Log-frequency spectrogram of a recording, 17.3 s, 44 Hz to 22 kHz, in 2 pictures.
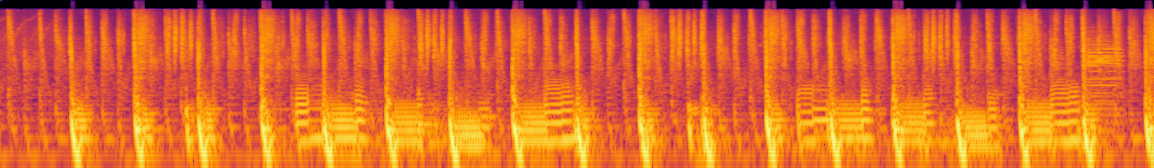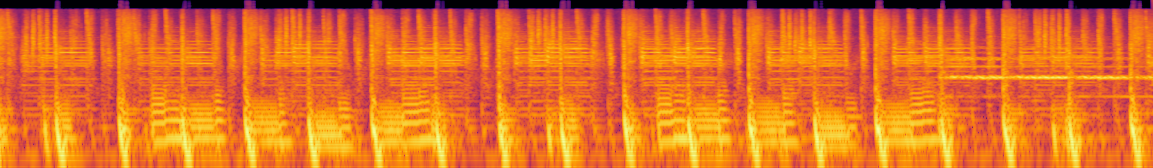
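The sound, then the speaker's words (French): A 1977 space disco instrumental: a steady four-on-the-floor groove with a pulsing synth bass and bright electronic synth lines layered on top. From around eight seconds a shimmering high synth melody joins. No voices. “comme on dit, euh, c'est Space Disco.”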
